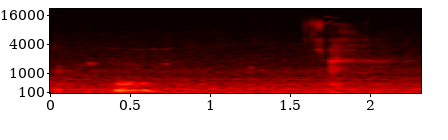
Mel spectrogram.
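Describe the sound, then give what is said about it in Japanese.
A single soft electronic notification chime pops up near the end, a brief bright tone that rings on faintly over low background hum, with a muffled thump earlier. “来ましたね、今なんか音が聞こえましたよ。ピョンって ピョン なんかびっくりマーク浮きましたよね。”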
